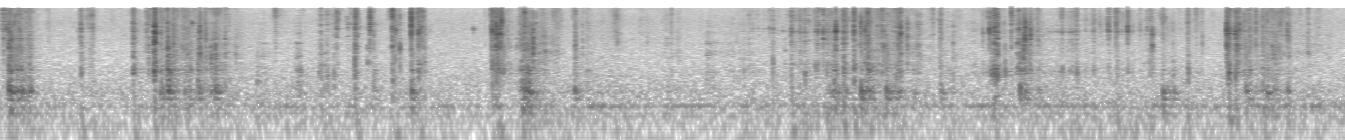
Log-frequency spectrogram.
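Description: A metal blade shaves curls from the end of a solid, cream-colored rectangular bar of soap held in the hand. Short, dry, crisp scraping and crackling strokes come in irregular bursts, bright and airy with almost no low end. Each stroke stops quickly, leaving brief quiet gaps between them.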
